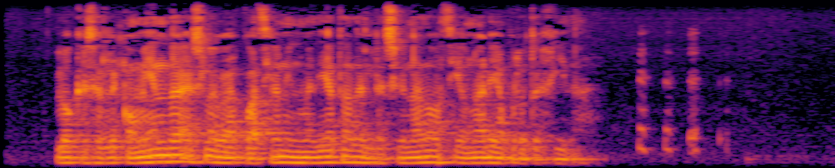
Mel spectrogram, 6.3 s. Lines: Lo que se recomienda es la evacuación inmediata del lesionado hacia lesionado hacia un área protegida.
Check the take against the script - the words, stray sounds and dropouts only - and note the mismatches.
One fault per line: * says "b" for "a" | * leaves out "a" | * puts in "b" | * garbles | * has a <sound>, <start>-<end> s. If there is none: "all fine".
* leaves out "lesionado hacia"
* has a laugh, 4.8-5.5 s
